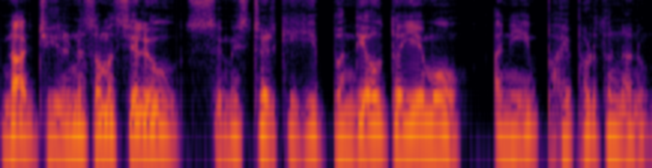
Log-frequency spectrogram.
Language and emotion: Telugu, fearful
